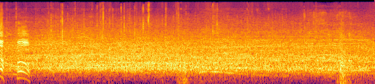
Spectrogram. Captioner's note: audience cheering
